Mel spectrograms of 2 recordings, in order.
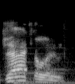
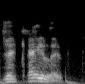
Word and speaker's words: Jacqueline: Well, you said you said Jacqueline, but her name is actually pronounced Jaclyn, right?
